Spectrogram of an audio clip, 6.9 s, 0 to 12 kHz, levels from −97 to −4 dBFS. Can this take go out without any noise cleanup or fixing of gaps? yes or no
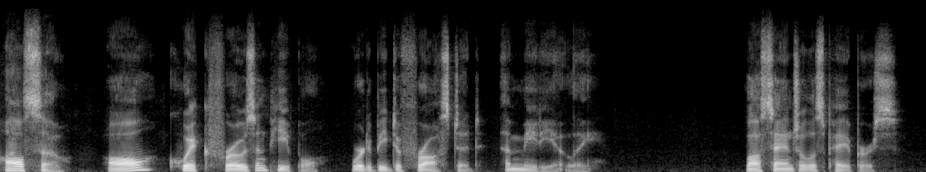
yes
